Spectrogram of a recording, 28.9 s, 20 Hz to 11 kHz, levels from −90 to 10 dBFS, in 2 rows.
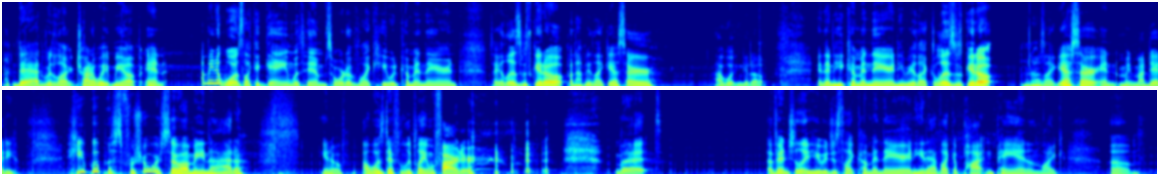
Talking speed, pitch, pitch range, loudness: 220 wpm, 190 Hz, 175-225 Hz, -35 LUFS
